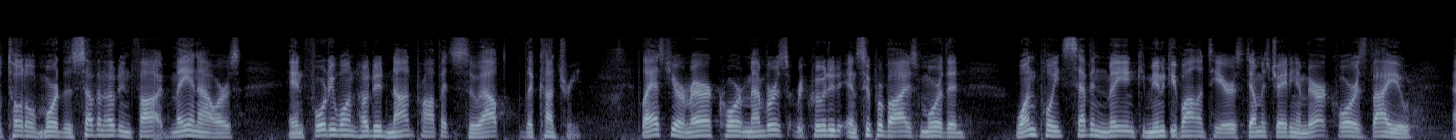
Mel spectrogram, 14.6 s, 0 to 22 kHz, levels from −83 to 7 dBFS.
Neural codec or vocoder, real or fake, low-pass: codec, 16 kHz, 0.5 kbps, X-Codec, HuBERT features, trained on LibriSpeech; fake; 7.2 kHz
